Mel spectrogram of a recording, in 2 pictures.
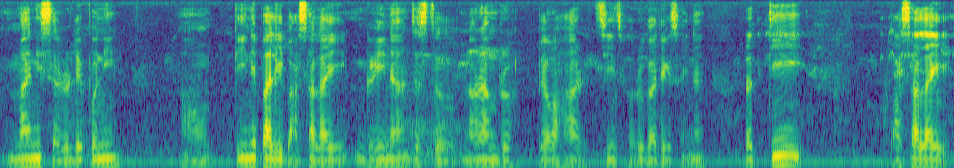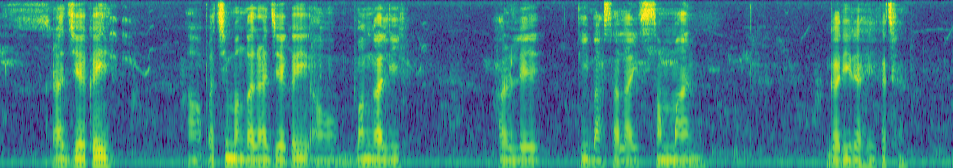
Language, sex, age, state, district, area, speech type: Nepali, male, 18-30, West Bengal, Kalimpong, rural, spontaneous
